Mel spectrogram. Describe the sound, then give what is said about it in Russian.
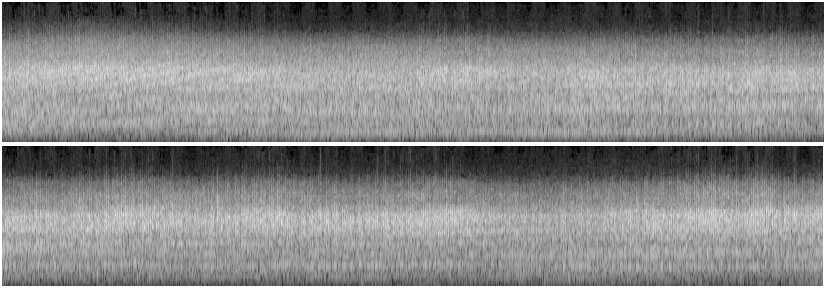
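Tractor engine running while it pulls a trailer loaded with sacks, a loud, steady, rough mechanical drone with a knocking texture that holds unbroken throughout, with no voices. “Поехали. Трактор тянет за собой прицеп.”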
